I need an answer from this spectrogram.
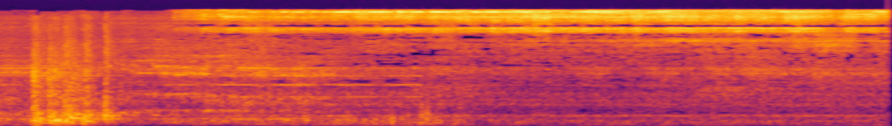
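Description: Sydney Trains OSCAR (H-set) electric multiple unit running through the station without stopping. It is loud for the first second, then fades steadily as it moves away, with thin, steady wheel-squeal tones.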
